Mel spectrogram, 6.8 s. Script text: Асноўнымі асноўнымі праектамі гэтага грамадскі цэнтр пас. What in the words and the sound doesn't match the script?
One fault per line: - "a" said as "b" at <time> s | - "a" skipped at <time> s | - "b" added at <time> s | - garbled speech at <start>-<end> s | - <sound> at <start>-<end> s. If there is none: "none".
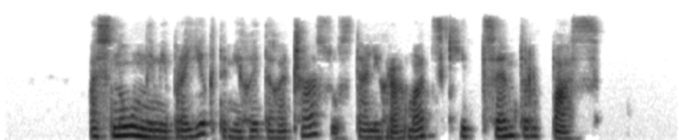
- "асноўнымі" skipped at 1.6 s
- "часу сталі" added at 3.0 s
